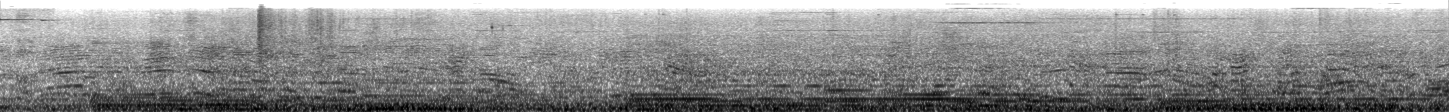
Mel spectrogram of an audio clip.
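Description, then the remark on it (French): Dense, steady roar of busy street traffic, with a constant hubbub of crowd chatter and a faint melodic tone threading through the noise: a musician playing a soul song, drowned out by the cars, amid street food stalls. “Tabouré en plastique au cœur du trafic, ça slèche les doigts de friture et de mango sticky rice, tandis qu'un musicien nous offre l'émotion d'une chanson soul noyée sous le bruit des voitures.”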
